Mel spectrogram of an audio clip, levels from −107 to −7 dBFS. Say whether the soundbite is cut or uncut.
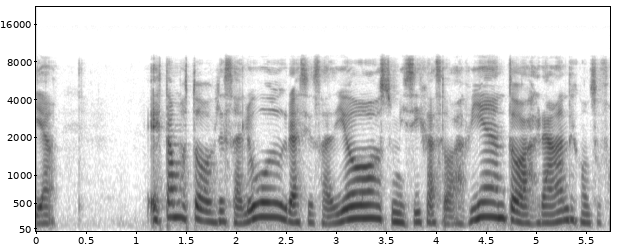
cut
